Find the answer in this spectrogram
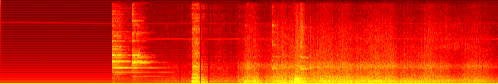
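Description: Logo sound effect of a train, starting about two seconds in: a horn chord, then the steady rushing rumble of a passing train with a sharp knock about four seconds in. It cuts off suddenly.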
